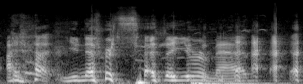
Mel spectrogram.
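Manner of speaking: high, loud, laughing through the words; can barely get it out for laughing; laughing hard. Real, not acted. Friend laughs at the driver's hidden anger, loud and high. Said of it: "I can't stop laughing".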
